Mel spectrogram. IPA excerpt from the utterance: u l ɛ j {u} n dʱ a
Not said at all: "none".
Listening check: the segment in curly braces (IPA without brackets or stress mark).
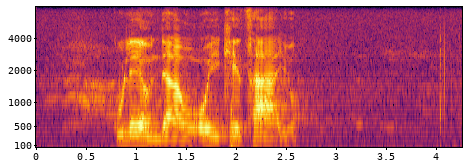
ɔ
